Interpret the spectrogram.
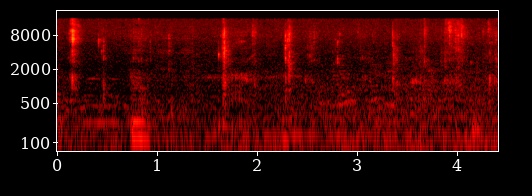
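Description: A person chewing and biting popcorn chicken: faint, scattered crunches and wet mouth clicks.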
